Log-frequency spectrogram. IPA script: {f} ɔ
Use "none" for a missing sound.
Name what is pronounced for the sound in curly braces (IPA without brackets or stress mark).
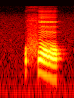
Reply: f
